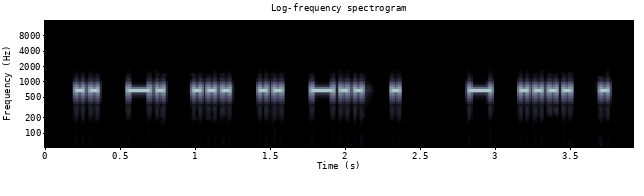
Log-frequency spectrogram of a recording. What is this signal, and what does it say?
Morse code, heard as a keyed tone, about 25 wpm, spaced as for 22 wpm, 700 Hz. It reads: INSIDE THE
